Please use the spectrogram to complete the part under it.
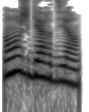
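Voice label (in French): "ange gardien", French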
